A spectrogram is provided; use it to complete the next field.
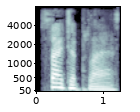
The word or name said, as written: cytoplast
